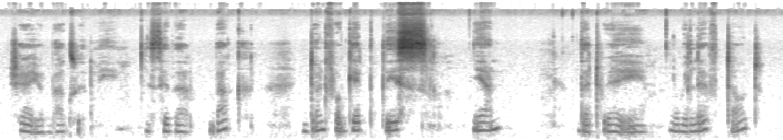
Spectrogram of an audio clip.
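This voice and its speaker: A woman with a non-native accent speaks at a very slow pace with long, frequent pauses, her somewhat breathy voice at medium pitch with ordinary pitch variation. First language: not English. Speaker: crochet instructor. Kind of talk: tutorial. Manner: halting.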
